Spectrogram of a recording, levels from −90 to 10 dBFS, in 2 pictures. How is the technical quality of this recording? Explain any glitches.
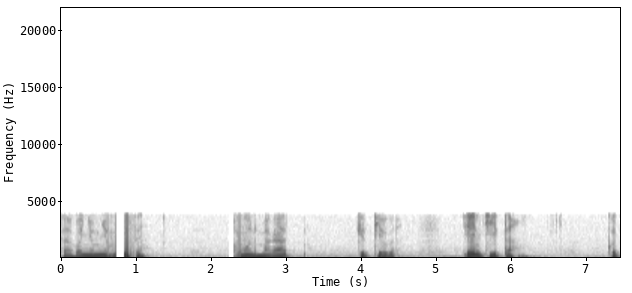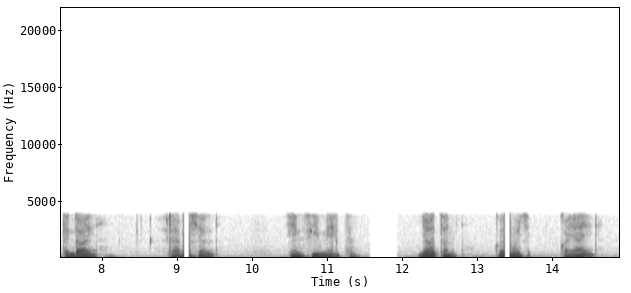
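Speech on a G.726 ADPCM phone link is broken by five bursts of dropout. Packet loss on an ADPCM call occurs at 0.6–1.03, 2.23–2.41, 9.08–9.21, 11.56–11.94 and 13.36–13.45 s. Lost packets become hard-edged silences, the longest about 0.38 s. Meanwhile the decoder's predictor and step size drift from the sender's, so speech resumes slightly distorted before settling.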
